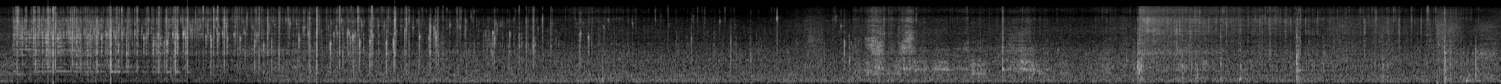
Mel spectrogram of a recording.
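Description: Pancake batter sizzling and crackling in hot oil in a small titanium frying pan over a gas canister stove. The sizzle flares loudest at the start and again about eleven seconds in.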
